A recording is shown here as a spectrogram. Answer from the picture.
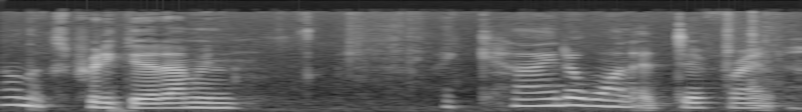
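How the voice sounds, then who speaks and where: A woman speaks at medium pitch and a moderate pace, with lively intonation. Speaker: craft hobbyist. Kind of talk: tutorial. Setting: at home, child asleep nearby. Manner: soft-spoken; casual.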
